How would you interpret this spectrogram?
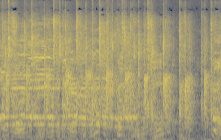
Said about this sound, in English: They doing a great service for the community, and we got them here on the culture. Clap it up for the boot girls, man.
